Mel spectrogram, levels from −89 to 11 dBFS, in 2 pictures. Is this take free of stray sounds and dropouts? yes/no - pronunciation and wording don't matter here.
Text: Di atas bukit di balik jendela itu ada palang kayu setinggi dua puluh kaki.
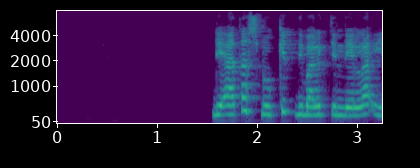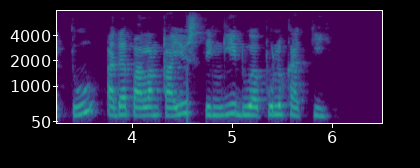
yes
